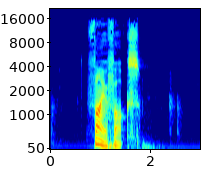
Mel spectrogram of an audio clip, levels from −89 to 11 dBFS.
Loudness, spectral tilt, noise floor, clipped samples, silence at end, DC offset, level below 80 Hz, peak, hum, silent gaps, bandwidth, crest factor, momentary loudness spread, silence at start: -18 LUFS; -5 dB/octave; -71 dBFS; under 0.1%; 1.25 s; under 0.1%; -46 dBFS; -2 dBFS; 50 Hz at -45 dBFS; none; 16 kHz; 20 dB; 12 LU; 0.8 s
